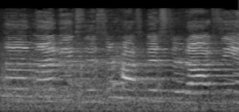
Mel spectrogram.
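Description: Children's voices talking, high-pitched and not clear enough to make out words.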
